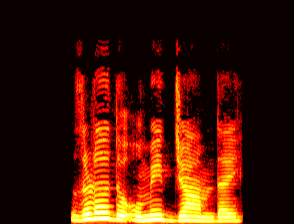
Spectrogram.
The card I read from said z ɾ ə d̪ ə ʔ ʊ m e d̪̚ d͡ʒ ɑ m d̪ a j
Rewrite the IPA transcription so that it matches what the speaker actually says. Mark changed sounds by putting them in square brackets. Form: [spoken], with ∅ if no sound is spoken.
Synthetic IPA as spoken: z [ɽ] ə d̪ ə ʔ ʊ m e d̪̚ d͡ʒ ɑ m d̪ a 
